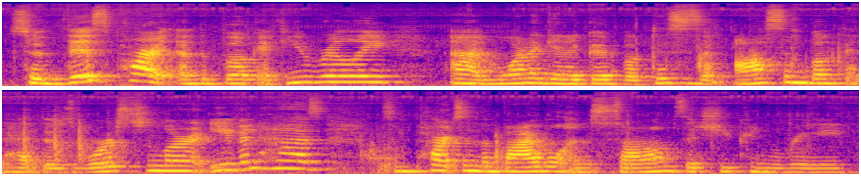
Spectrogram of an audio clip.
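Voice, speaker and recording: A woman reading a storybook aloud and explaining it to children in an expressive, gentle way. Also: mid-range voice, fairly quick, few pauses, a little hiss or hum.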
